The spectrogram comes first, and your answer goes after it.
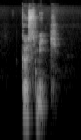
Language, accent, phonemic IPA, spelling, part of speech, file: French, France, /kɔs.mik/, cosmique, adjective, LL-Q150 (fra)-cosmique.wav
- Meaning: cosmos, universe; cosmic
